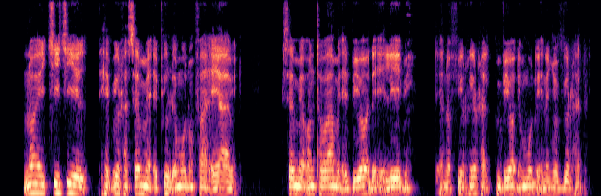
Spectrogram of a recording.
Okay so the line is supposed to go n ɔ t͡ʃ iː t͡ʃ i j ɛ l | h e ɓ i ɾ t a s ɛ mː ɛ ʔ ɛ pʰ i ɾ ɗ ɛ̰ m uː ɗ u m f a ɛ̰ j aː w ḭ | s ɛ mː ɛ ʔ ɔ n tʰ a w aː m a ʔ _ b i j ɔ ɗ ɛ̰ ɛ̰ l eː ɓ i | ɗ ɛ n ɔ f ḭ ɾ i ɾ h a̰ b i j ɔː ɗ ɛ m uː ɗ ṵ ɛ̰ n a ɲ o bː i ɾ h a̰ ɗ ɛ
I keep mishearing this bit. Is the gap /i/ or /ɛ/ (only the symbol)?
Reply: ɛ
